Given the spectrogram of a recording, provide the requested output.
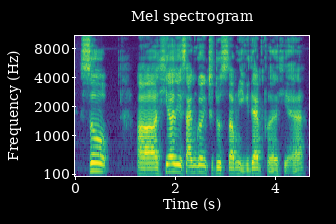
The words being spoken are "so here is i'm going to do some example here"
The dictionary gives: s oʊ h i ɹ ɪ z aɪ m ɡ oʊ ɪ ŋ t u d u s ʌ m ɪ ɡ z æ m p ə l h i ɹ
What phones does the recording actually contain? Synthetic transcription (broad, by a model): s oʊ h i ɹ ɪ s aɪ m ɡ oʊ ɪ ŋ t u d u s ʌ m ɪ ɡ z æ m p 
